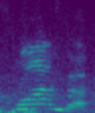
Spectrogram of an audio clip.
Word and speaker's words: Kwanzaa: And then the KW in Kwanzaa is pronounced kwa.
